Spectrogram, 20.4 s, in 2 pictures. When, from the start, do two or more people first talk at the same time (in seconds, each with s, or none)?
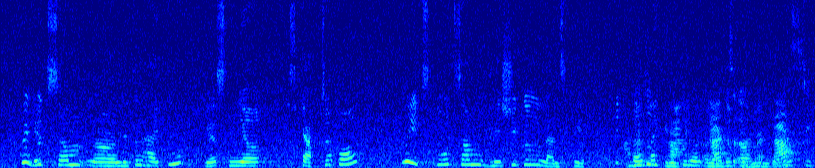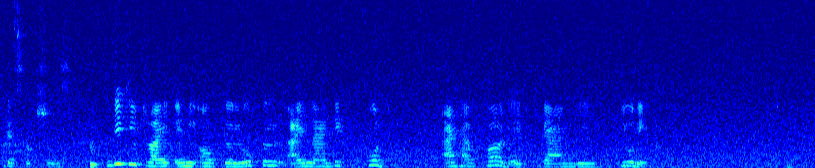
7.8 s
